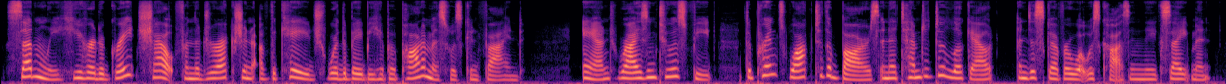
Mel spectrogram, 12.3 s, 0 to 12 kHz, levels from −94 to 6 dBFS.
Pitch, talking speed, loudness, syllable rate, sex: 230 Hz, 200 wpm, -20 LUFS, 5.9 syllables/s, female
